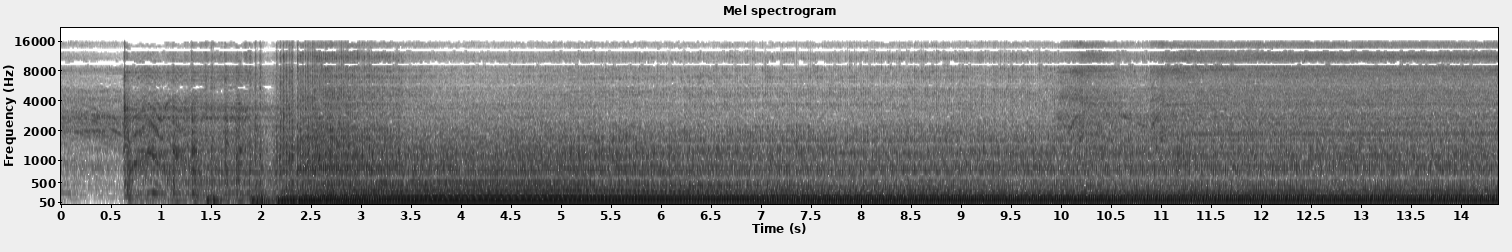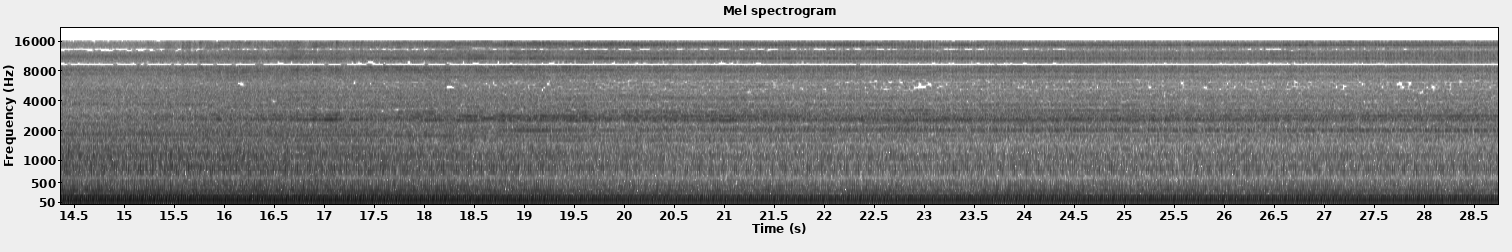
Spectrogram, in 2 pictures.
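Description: The Jeep Cherokee XJ's engine is cranked and catches about two seconds in, revs up and falls back over the next few seconds, then settles into a steady idle. In the second half, the higher whine of an angle grinder joins as it cuts into the steel output shaft of the transfer case.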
